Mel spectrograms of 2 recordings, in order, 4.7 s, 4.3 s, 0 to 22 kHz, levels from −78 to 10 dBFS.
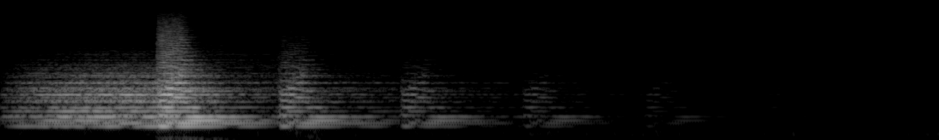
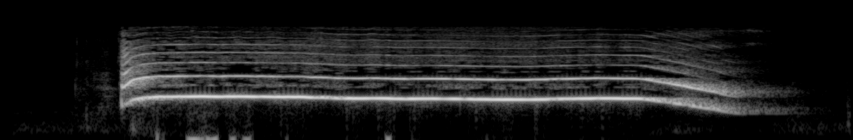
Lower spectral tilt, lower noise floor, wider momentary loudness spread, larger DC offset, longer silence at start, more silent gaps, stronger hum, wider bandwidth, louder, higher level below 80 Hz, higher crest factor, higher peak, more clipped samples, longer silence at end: first, -0.5 dB/octave vs 4 dB/octave; first, -82 dBFS vs -59 dBFS; first, 25 LU vs 9 LU; neither; second, 0 s vs 0.6 s; neither; neither; first, 16.5 kHz vs 10 kHz; second, -27 LUFS vs -6 LUFS; second, -78 dBFS vs -56 dBFS; first, 24 dB vs 8 dB; second, -8 dBFS vs 0 dBFS; neither; first, 2.4 s vs 0.55 s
